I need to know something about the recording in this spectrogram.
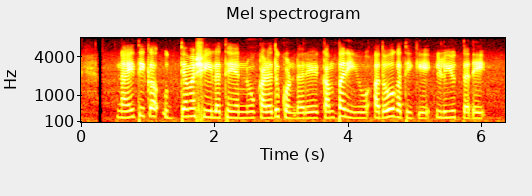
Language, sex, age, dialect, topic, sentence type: Kannada, female, 18-24, Mysore Kannada, banking, statement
